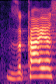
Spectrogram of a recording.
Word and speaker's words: Zacchaeus: to pronounce these names zacchaeus for example zacchaeus success zacchaeus out for i've read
